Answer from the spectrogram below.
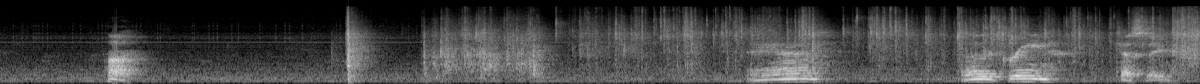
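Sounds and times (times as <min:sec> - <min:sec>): plastic bag crinkling: 0:04.2 - 0:12.0.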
